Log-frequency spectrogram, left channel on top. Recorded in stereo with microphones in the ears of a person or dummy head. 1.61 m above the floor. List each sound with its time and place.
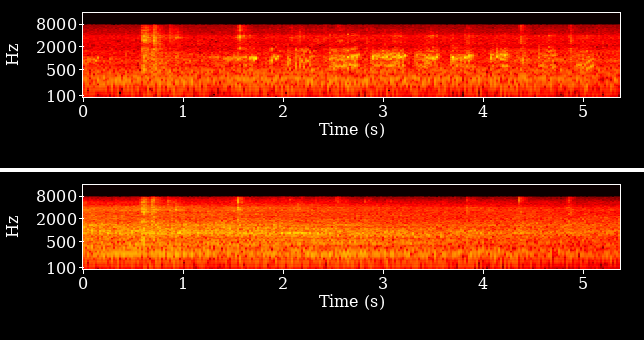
0.6 s chewing: 70° right (ahead or behind), 4.5 m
